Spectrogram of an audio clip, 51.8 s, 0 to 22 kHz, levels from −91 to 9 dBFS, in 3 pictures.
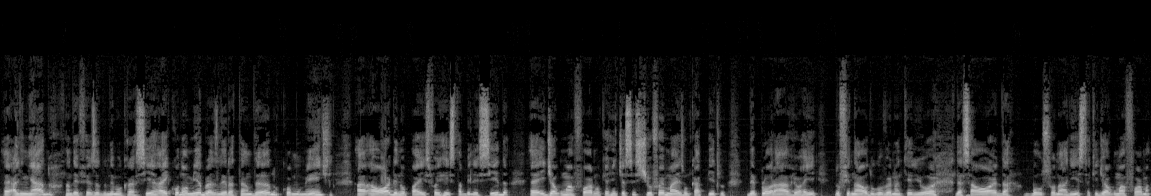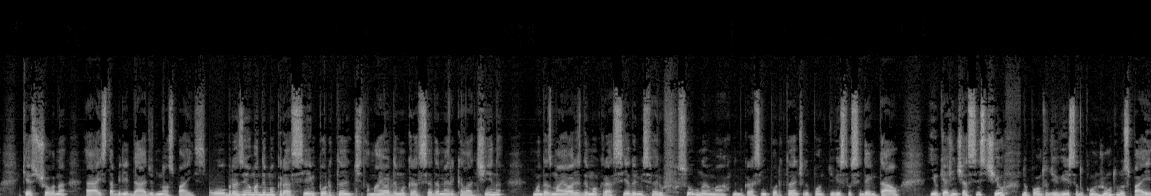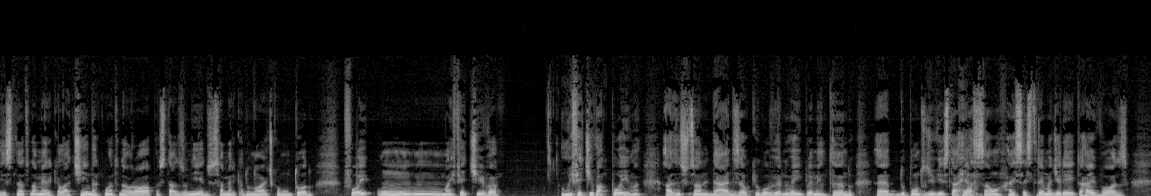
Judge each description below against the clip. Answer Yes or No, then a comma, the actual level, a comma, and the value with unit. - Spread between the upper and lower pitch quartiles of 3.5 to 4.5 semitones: No, average, 2.8 semitones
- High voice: No, medium, 140 Hz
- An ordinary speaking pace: Yes, average, 160 wpm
